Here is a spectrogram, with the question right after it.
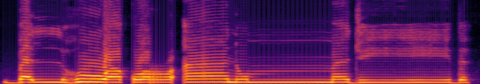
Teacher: آخر میں نون پہ تنوین پیش ہے، پھر حرف المیم آتا ہے کلمت مجید میں، یہاں بھی حکم ہے ادغام، تو ہم یہ تنوین کو میم میں داخل کر کے غنہ اور تشدید کے ساتھ یہ حکم کو ادا کریں گے، قرآن مجید۔ کلمت مجید کے آخری میں دال پہ ہم رکیں گے تو اس پہ جزم سے رکیں گے، تو یہاں بھی دال کا حکم ہوگا قلقلہ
